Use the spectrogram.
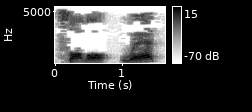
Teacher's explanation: وسبب التغليظ لأنها مفتوحة اللام ومسبوقة بصاد مفتوحة · Term: تغليظ اللام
